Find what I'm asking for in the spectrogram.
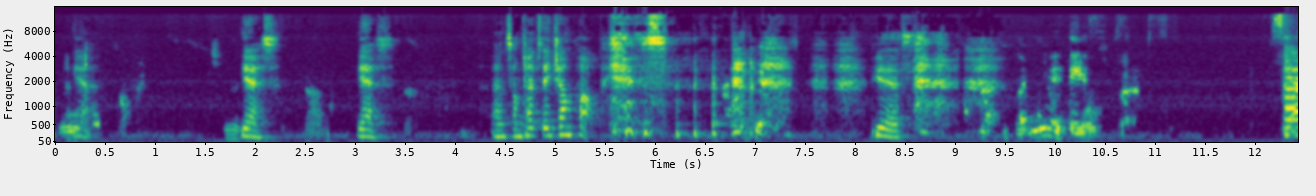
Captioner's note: laugh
